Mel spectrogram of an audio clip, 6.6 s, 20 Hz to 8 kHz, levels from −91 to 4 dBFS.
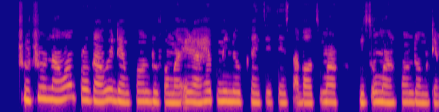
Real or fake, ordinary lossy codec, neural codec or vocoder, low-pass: real; none; none; none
